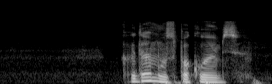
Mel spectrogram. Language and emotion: Russian, sad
